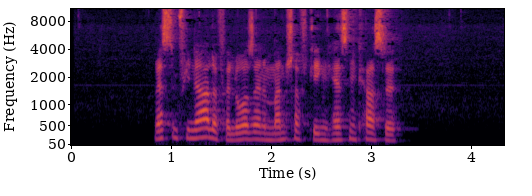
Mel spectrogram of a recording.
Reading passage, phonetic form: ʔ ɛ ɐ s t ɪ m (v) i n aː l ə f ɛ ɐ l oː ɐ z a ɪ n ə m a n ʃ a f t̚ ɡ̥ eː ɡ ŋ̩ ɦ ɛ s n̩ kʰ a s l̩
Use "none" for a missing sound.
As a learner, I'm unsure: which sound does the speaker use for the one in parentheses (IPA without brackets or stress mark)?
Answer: f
